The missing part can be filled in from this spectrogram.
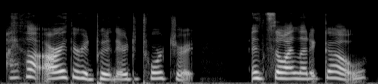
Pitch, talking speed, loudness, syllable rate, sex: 275 Hz, 255 wpm, -18 LUFS, 6.5 syllables/s, female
